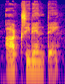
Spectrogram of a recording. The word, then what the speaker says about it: occidente: a sound accident but in spanish it's an ah occidental occidente okay so notice that when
